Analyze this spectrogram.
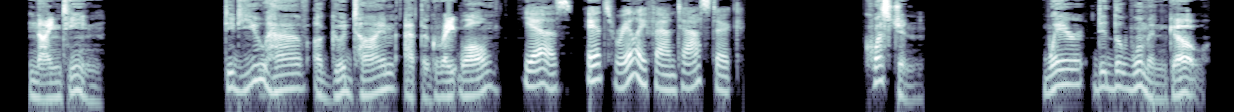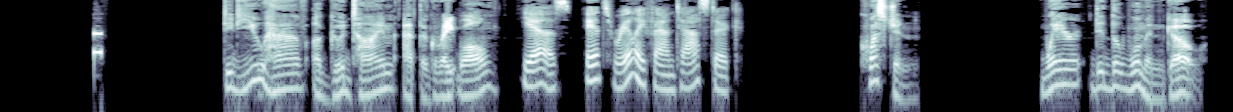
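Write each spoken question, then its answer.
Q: Where did the woman go?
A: The Great Wall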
